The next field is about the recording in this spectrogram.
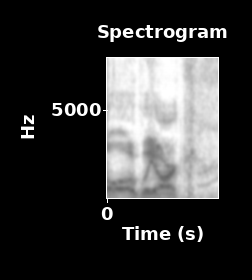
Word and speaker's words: oligarch: you have to be a Russian oil oligarch. – Yeah, oligarch, yes. That's how you pronounce the word.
